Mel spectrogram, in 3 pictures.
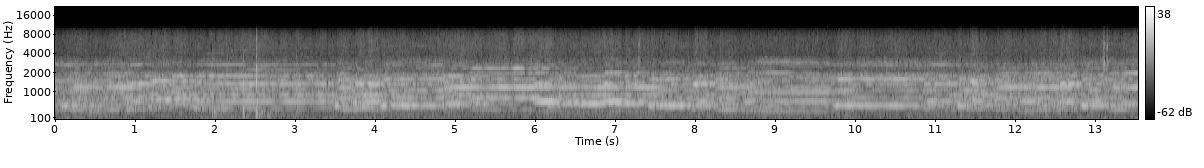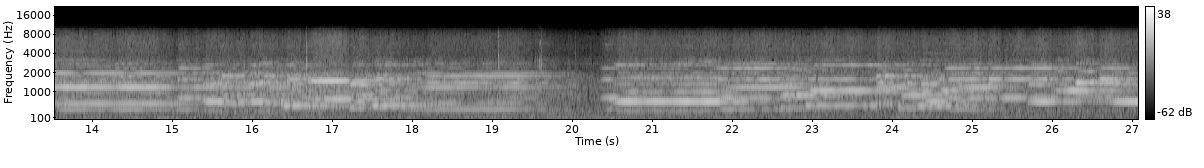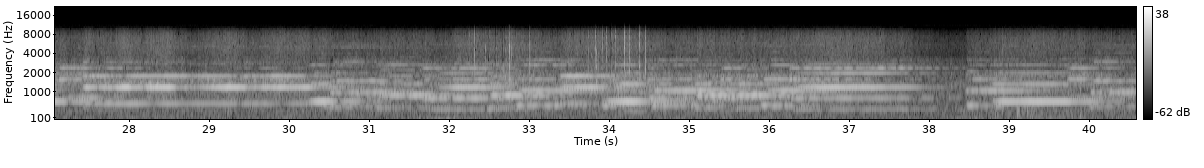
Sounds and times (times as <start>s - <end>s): Music: 0.0s - 40.5s.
